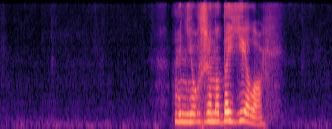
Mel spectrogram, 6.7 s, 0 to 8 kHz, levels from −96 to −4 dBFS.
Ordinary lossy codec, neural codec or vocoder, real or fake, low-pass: AAC, 32 kbps; codec, 24 kHz, 0.9 kbps, WavTokenizer, small release; fake; 7.2 kHz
